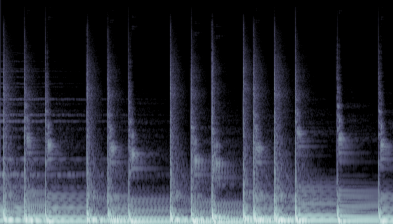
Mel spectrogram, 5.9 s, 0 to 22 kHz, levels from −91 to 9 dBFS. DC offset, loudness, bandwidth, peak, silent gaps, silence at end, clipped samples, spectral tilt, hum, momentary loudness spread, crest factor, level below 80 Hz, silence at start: under 0.1%; -14 LUFS; 6.2 kHz; 0 dBFS; none; 0 s; under 0.1%; -9 dB/octave; none; 6 LU; 10 dB; -12 dBFS; 0 s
